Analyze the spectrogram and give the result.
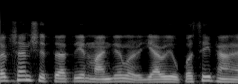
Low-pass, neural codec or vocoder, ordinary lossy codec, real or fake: none; codec, 16 kHz, 0.5 kbps, FunCodec, trained on LibriTTS, 25 frames a second; none; fake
